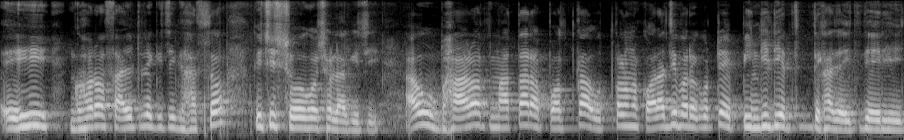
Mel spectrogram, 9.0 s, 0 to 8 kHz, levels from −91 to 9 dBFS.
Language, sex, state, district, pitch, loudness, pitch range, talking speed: Odia, male, Odisha, Nuapada, 185 Hz, -15 LUFS, 170-205 Hz, 165 wpm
